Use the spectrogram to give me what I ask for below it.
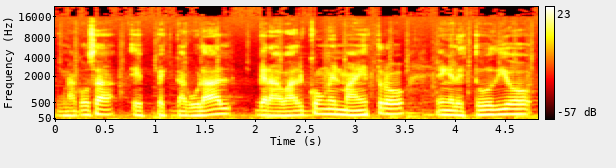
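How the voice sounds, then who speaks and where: A man's voice: mid-range voice, fairly even intonation, measured pace, a little mellow, faint music behind. A man from Puerto Rico with a Puerto Rican accent, a salsa singer telling stories as a guest in a casual interview, full of fillers and restarts. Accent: Puerto Rican Spanish. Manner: chatty storyteller, many fillers and restarts.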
